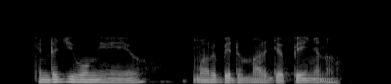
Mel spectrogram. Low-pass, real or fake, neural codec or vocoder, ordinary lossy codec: 3.6 kHz; fake; codec, 16 kHz, 4 kbps, X-Codec, WavLM features, trained on Multilingual LibriSpeech; Opus, 32 kbps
